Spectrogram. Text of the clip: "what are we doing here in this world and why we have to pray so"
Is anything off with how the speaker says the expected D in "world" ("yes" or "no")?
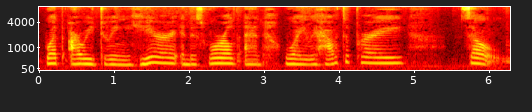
no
